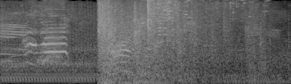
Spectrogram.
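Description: A motorbike crashes into a car with a loud metallic bang.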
